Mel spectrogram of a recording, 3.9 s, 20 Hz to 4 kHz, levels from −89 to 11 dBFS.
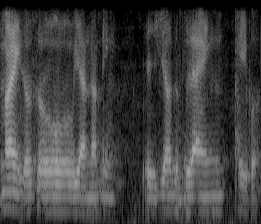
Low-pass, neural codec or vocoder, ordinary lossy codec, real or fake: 3.6 kHz; codec, 24 kHz, 3 kbps, HILCodec; none; fake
